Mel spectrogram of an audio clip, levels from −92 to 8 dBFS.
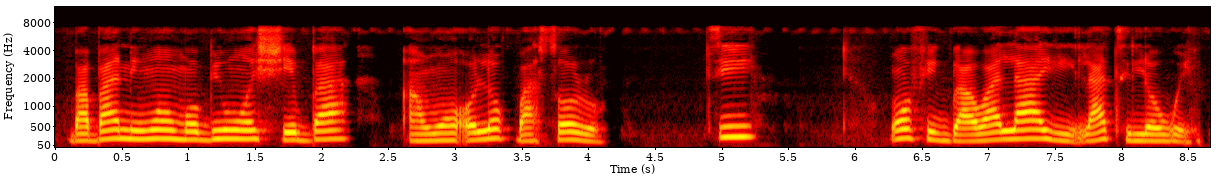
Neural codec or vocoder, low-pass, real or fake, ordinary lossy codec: codec, 16 kHz, 8 kbps, FunCodec, trained on LibriTTS, 25 frames a second; 7.2 kHz; fake; MP3, 96 kbps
